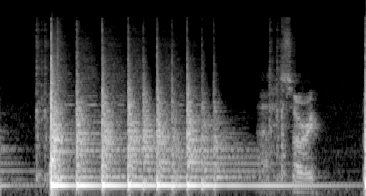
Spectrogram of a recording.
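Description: A tom drum played in quick repeated strokes, about ten sharp hits in a steady triplet-like rhythm over roughly two seconds, close and fairly loud, with a ringing pitched tone sustained under the strokes and one more hit at the end.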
